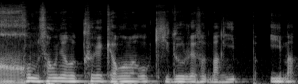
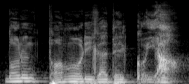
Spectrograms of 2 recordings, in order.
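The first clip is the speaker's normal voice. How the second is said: slow, lowered imitated threat; ominous pronouncement; 5 semitones lower, 3 dB louder, slower than usual. Preacher replaying the threat of becoming mute, slow ominous pronouncement. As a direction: deliver the curse deliberately, word by word. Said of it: "이렇게 하는데".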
